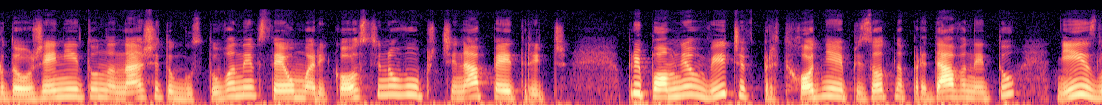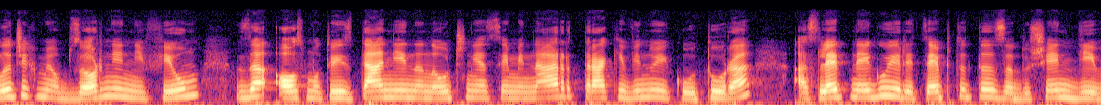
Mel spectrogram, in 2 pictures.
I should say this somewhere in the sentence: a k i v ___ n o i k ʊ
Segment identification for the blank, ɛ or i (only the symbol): i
